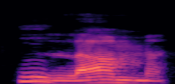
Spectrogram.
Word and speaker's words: Lam: So the first chakra, which is all about earth and grounding, the seed syllable is Lam. Lum.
